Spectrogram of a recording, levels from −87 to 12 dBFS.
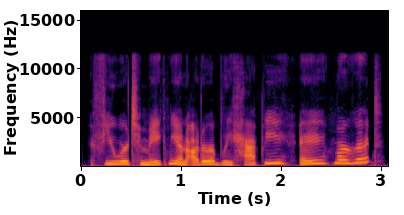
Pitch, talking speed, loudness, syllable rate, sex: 285 Hz, 195 wpm, -14 LUFS, 6.9 syllables/s, female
